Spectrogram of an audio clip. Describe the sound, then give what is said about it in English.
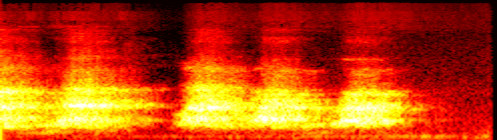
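A dog barks four times in quick succession, the barks fairly loud, each a short burst with brief gaps, then the sound trails off into quiet. “I did mention the dog, right?”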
